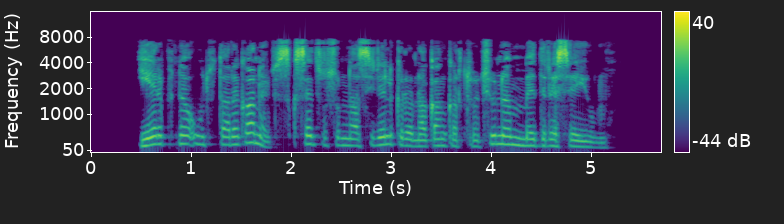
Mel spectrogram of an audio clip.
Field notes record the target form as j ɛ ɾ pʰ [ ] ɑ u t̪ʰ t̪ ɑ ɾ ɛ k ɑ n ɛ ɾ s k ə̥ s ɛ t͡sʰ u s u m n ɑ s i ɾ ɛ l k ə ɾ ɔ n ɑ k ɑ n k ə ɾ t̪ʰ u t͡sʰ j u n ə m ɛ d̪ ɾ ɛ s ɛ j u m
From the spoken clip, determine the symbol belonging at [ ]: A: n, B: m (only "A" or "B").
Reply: A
